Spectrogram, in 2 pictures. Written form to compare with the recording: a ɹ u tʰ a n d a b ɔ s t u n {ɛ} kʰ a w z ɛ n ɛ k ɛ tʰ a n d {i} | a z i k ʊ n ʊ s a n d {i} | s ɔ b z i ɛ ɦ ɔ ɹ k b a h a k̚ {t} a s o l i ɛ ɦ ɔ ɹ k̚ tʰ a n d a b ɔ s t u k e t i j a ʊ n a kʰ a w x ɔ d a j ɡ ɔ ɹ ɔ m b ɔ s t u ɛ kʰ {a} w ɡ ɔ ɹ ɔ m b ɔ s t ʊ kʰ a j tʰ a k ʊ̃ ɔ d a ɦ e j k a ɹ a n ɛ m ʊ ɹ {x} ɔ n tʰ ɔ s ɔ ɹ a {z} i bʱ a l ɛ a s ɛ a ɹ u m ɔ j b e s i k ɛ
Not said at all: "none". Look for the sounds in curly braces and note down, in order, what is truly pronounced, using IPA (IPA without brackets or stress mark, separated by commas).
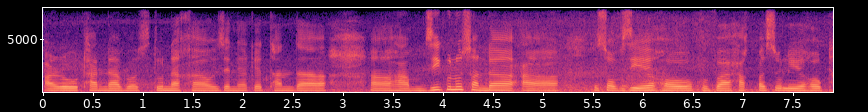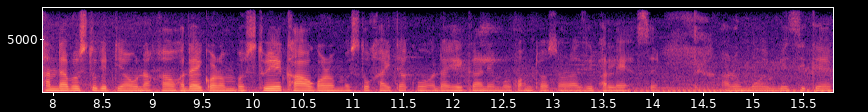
a, a, a, p, a, k, z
